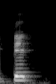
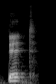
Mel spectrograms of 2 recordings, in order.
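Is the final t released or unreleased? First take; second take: unreleased; released. First: The final t is swallowed without release. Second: The final t is released with a puff. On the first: "swallow that T without releasing it" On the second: "clearly release that final stop sound"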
